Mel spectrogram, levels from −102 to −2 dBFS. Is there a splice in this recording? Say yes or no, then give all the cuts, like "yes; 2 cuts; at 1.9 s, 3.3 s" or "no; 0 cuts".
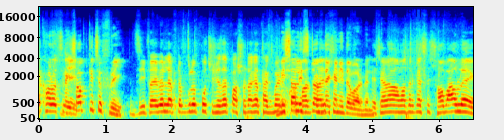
no; 0 cuts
